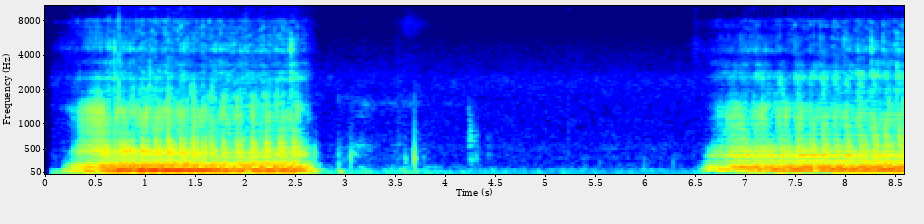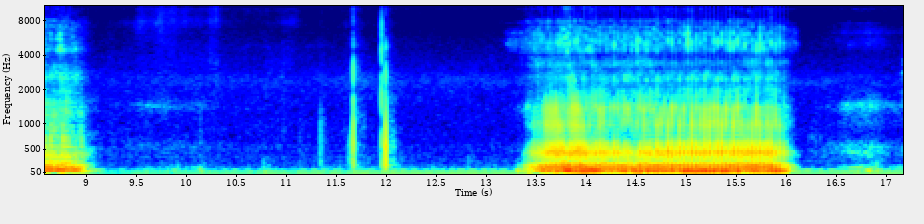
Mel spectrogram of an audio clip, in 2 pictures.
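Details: A sleeping Dogue de Bordeaux (French Mastiff) dog gives three loud, deep, rattling snores about every 6 to 7 seconds, near 9 breaths a minute, with quiet pauses between them: snoring.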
